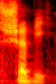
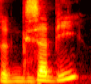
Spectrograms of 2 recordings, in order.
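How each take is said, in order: First: The name starts with a 'sh' sound. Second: The name starts with a sound other than 'sh'. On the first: This follows the name's Basque origin. "pour moi, ça se prononce Chabi" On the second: This is how the book's author says the name. "l'autrice Claire Duvivier prononce Xabi"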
